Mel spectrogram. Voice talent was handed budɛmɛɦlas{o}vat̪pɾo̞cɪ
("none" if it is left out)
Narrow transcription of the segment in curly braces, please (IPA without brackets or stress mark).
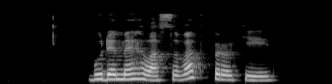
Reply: o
